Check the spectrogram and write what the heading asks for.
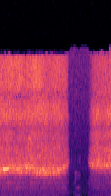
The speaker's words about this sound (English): Wait, hold on. I can whistle. That's a note. Yeah, that's about as good as I can do.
